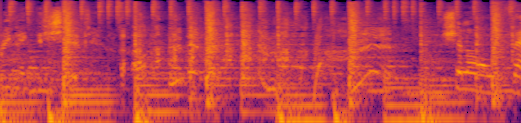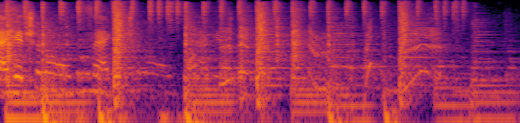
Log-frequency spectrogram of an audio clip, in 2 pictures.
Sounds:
hip hop music

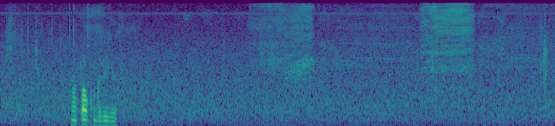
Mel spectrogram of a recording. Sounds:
snake hissing

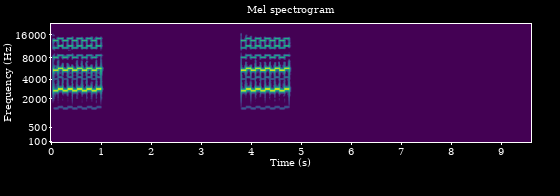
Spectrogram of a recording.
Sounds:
ringtone

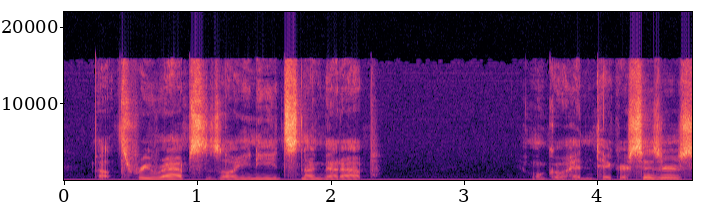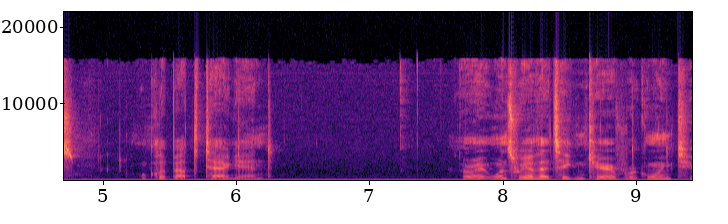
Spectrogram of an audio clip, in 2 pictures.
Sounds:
speech

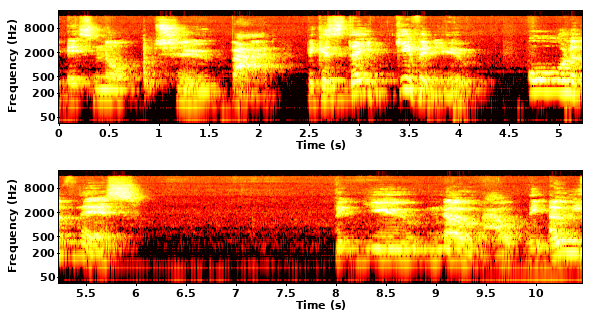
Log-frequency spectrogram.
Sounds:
speech
inside a large room or hall

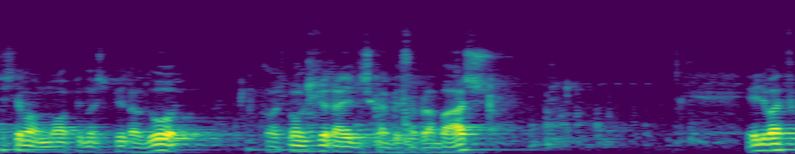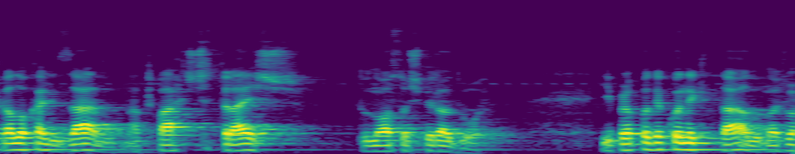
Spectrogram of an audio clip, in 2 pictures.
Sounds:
speech

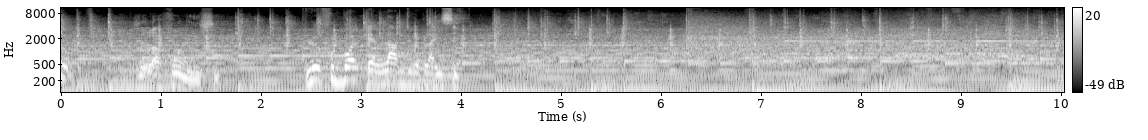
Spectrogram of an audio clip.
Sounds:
speech
music

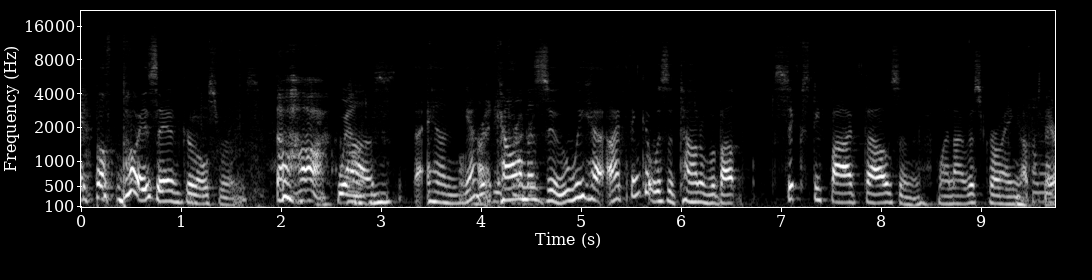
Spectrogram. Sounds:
speech
woman speaking

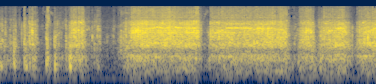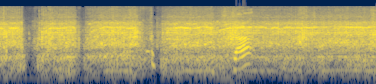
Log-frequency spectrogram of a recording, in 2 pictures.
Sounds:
car
speech

